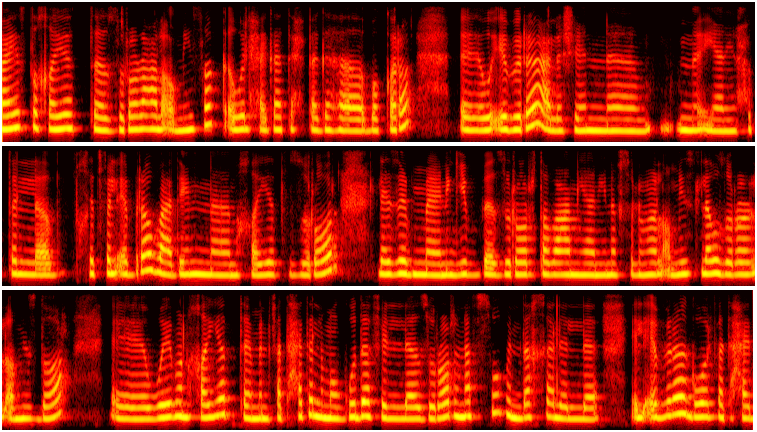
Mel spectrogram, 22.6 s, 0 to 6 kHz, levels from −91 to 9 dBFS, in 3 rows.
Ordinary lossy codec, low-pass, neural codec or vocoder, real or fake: none; 5.4 kHz; none; real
